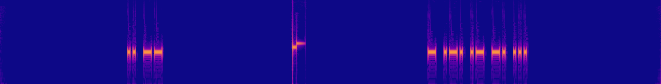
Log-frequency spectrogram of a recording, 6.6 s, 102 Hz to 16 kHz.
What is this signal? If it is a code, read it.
Morse code, heard as a keyed tone, about 44 wpm, 690 Hz. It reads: IM TRANS
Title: Prefixes and Suffixes 45wpm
